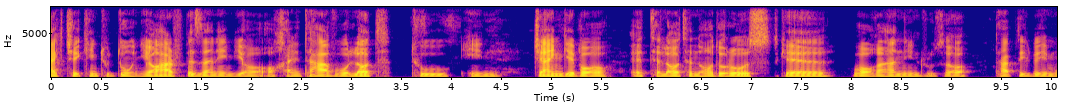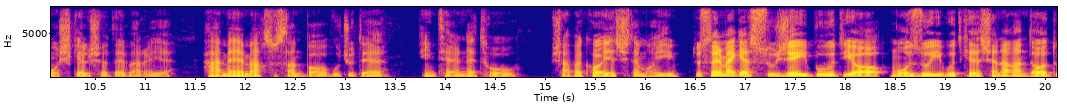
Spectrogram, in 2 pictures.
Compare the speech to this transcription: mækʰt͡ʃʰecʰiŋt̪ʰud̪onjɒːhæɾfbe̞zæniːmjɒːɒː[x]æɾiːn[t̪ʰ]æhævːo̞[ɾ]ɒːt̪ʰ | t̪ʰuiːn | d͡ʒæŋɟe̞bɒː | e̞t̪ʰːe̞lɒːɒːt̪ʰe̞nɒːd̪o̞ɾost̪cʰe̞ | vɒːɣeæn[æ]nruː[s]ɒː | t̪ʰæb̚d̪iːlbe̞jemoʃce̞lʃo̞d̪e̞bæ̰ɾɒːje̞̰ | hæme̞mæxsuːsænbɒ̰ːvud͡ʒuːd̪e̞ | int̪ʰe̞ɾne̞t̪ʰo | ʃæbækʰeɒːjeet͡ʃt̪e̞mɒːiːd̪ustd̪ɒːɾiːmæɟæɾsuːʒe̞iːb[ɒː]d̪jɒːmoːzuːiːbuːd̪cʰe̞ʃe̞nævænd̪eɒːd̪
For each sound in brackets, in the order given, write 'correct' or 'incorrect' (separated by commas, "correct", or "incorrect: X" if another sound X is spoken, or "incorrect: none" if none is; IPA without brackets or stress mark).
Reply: correct, correct, incorrect: l, incorrect: i, incorrect: z, incorrect: uː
